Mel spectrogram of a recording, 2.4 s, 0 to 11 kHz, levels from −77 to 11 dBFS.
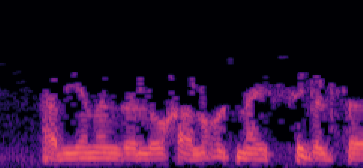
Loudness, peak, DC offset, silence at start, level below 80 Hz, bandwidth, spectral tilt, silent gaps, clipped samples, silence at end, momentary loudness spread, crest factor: -23 LUFS; -8 dBFS; under 0.1%; 0.25 s; -66 dBFS; 3.6 kHz; -13 dB/octave; none; under 0.1%; 0 s; 3 LU; 16 dB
